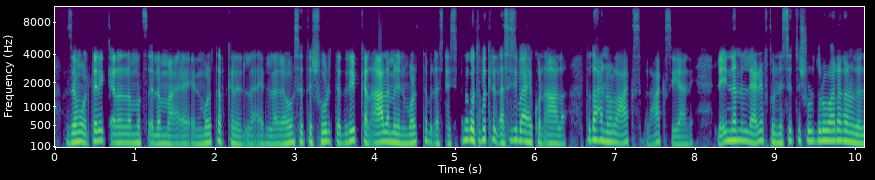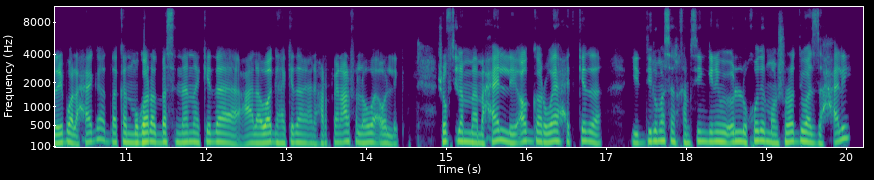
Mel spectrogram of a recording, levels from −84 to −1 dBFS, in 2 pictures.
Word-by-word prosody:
زي 165 +1 +3
ما 175 - +4
قُلت 170 +3 +1
لِك 185 -2 +2
أنا 155 0 +1
لمّا 155 0 0
س - - -8
لمّا 135 - -2
المرتب 155 +5 -1
كان 145 -3 -4
ال 140 +1 -8
ال 140 -1 -7
اللي 140 +1 -3
هو 155 +2 +2
6 160 -1 -2
شهور 170 +3 +1
التدريب 165 +3 0
كان 165 - +2
أعلى 165 +2 +5
من 165 -1 +3
المرتب 155 +4 -1
الأساسي، 145 0 -7
فأنا 200 +2 0
كنت 195 -2 +5
فاكر 210 0 +1
الأساسي 195 +3 -1
بقى 185 -2 +4
هيكون 160 -2 -1
أعلى، 145 -1 -1 0.2
اتضح 205 -1 +1
إن 185 - +3
هو 170 - +3
العكس، 165 +1 -3
بالعكس 145 +2 -7
يعني، 130 +2 -5 0.3
لأن 180 +7 +4
أنا 195 0 +4
اللي 175 -4 +1
عرفته 185 +1 0
إن 155 - -1
ال6 185 +4 -2
شهور 185 0 0
دُول 190 +1 +1
ولا 190 0 +4
كانوا 180 -3 +3
تدريب 155 +3 +1
ولا 155 -3 +2
حاجة، 180 +6 -3
ده 170 -3 -3
كان 165 +1 -1
مجرد 170 +2 +4
بس 165 +1 -1
إن 160 - 0
أنا 170 0 +1
كده 165 -1 0
على 150 0 -2
واجهة 155 0 +3
كده 160 +2 -2
يعني 145 -2 -5
حرفيًا 155 +2 -5
عارفة 170 +1 -1
اللي 155 -1 -1
هو 165 +1 +1
أقول 150 -3 -2
لِك، 140 - -12 0.4
شُفتِ 175 +1 -1
لمّا 170 -3 +2
محل 175 +4 +2
يأجّر 170 +2 0
واحد 170 0 +1
كده، 175 -6 -1 0.4
يدّي 155 +2 -2
له 185 - +2
مثلًا 180 -2 +1
50 165 +4 -3
جنيه 175 0 +2
ويقول 170 +1 +2
له 165 - +2
خُد 185 +4 0
المنشورات 170 0 +1
دي 185 - -1
وزّعها 160 -1 0
لي؟ 225 +5 -2
165 Hz, 245 wpm, -23 LUFS, 150-180 Hz, 0.4 s, أعلى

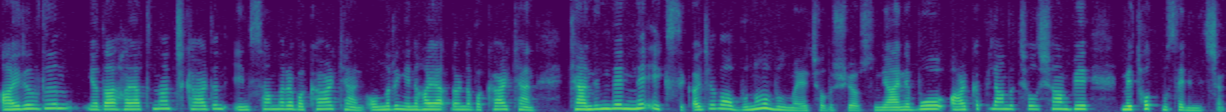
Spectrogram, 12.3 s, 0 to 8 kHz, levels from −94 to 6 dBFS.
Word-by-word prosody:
ayrıldığın 275 +8 +1
ya 220 -4 -3
da 230 -1 +3
hayatından 225 +5 +1
çıkardığın 240 +1 -3
insanlara 235 +4 -2
bakarken, 215 -3 -2
onların 210 +4 0
yeni 215 -2 0
hayatlarına 215 -1 +1
bakarken 210 -2 -1 0.3
kendinde 250 +5 +4
ne 270 +1 +5
eksik 235 -10 -4
acaba 245 0 +1
bunu 205 +6 +1
mu 295 -6 +4
bulmaya 165 -6 -3
çalışıyorsun, 165 +1 -8
yani, 185 +2 +1
bu 245 0 +3
arka 215 +4 +1
planda 250 -1 -1
çalışan 240 0 -1
bir 250 0 +3 0.3
metot 230 +4 +3
mu 200 - -3
senin 165 -5 -5
için? 150 - -14
225 Hz, 140 wpm, -22 LUFS, 205-250 Hz, 0.3 s, ne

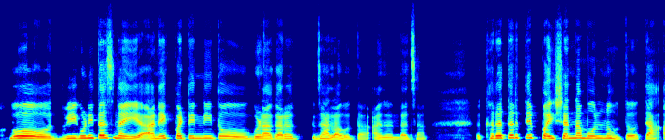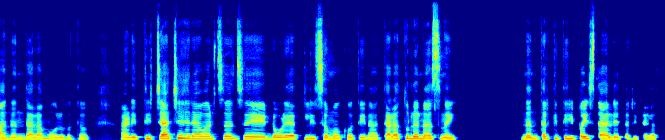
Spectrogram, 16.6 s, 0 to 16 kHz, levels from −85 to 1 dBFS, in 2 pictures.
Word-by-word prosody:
हो, 240 -5 +8
द्विगुणितच 265 - +3
नाही 240 -7 +3
अनेक 255 +6 +1
पटींनी 255 -1 +1
तो 250 - +1 0.4
गुणाकार 210 +1 0 0.3
झाला 205 -6 -1
होता 175 0 -7
आनंदाचा. 170 -2 -7 0.8
खरंतर 275 +4 +4
ते 315 - +2
पैशांना 260 +1 +3
मोल 255 -1 +2
नव्हतं. 195 -7 -2
त्या 210 -1 -1 0.2
आनंदाला 180 0 -4
मोल 195 -2 -6
होतं 160 -2 -11 0.5
आणि 180 +2 -2
तिच्या 215 +1 +3
चेहऱ्यावरचं 240 -3 -1
जे 215 -3 0
डोळ्यातली 185 +4 -2
चमक 195 0 -4
होती 170 -3 -6
ना 145 -2 -7
त्याला 185 +3 +1
तुलनाच 205 -4 +1
नाही. 155 -5 -2 0.9
नंतर 190 +2 -2
कितीही 205 -1 -3
पैसे 220 -2 0
आले 195 -1 -1
तरी 175 - -9
त्याला 170 +2 -8
210 Hz, 130 wpm, -22 LUFS, 185-245 Hz, 0.9 s, हो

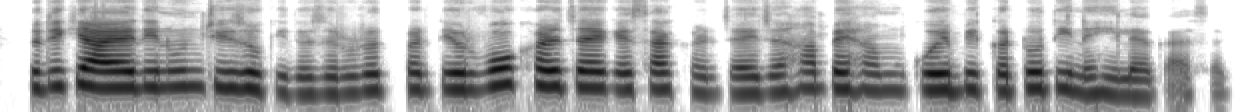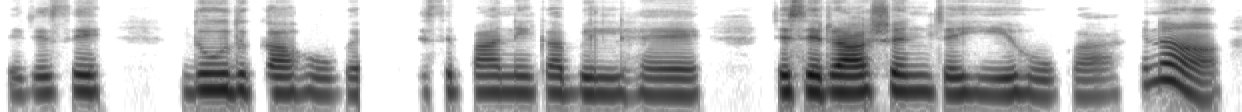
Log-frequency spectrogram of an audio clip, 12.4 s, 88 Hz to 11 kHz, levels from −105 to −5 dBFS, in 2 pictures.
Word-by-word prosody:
तो 255 - 0
देखिए 270 +2 +4
आए 255 0 +10
दिन 260 0 -2
उन 270 0 -3
चीज़ों 250 -2 +1
की 210 -1 -12
तो 195 0 -8
जरूरत 205 +3 -5
पड़ती 240 0 -5
है - - +6
और 235 - -1
वो 280 +5 +6
खर्चा 270 -1 +5
एक 250 -1 +2
ऐसा 240 0 -2
खर्चा 205 -3 -13
है 200 0 -2
जहाँ 220 +4 -7
पे 245 - +4
हम 230 0 -9
कोई 235 0 +6
भी 240 - -1
कटौती 245 +2 0
नहीं 200 -1 -7
लगा 180 - -9
सकते। 100 - -23
जैसे 210 +2 -5 0.5
दूध 235 0 +1
का 210 - -2
हो 200 -1 -7
गया, 195 +1 -13 0.3
जैसे 215 +1 -14
पानी 210 -1 -6
का 210 0 -6
बिल 195 -1 -6
है, 190 -1 -7 0.4
जैसे 215 0 +4
राशन 220 +1 +3
चाहिए 195 -1 -6
होगा। 180 -2 -11 0.2
है 320 - -10
ना? 360 - 0
220 Hz, 210 wpm, -23 LUFS, 200-245 Hz, 0.5 s, आए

